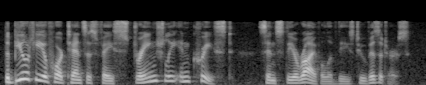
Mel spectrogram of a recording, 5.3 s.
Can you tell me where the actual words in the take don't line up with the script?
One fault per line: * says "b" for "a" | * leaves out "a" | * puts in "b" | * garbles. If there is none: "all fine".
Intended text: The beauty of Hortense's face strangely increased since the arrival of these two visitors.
all fine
